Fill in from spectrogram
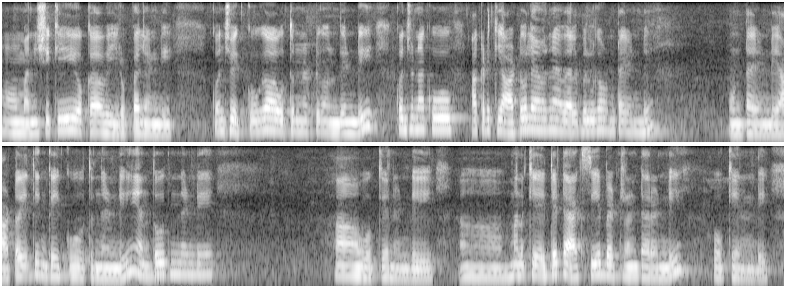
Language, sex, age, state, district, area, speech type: Telugu, female, 30-45, Andhra Pradesh, Guntur, urban, spontaneous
